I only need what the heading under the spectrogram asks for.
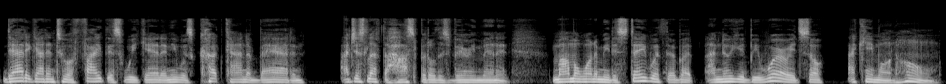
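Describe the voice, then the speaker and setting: A man's voice: lowish voice, brisk, dry recording, voice pushed up, close to an everyday voice. A man voicing a young woman lover who coaxes and pleads defensively, in a wheedling manner. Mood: worried.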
